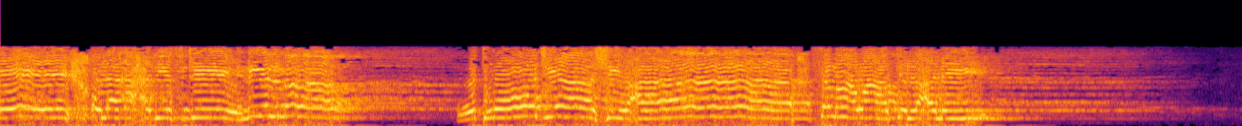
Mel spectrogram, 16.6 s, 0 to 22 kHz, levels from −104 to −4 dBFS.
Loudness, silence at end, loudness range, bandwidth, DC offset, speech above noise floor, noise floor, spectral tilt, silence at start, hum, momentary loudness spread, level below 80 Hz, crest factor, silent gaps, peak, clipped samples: -10 LUFS; 1.6 s; 5 LU; 5 kHz; under 0.1%; 46 dB; -57 dBFS; -5 dB/octave; 0 s; none; 18 LU; -38 dBFS; 10 dB; none; -2 dBFS; under 0.1%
